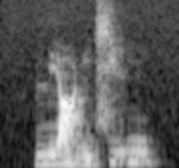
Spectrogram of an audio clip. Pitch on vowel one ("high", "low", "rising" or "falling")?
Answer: low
